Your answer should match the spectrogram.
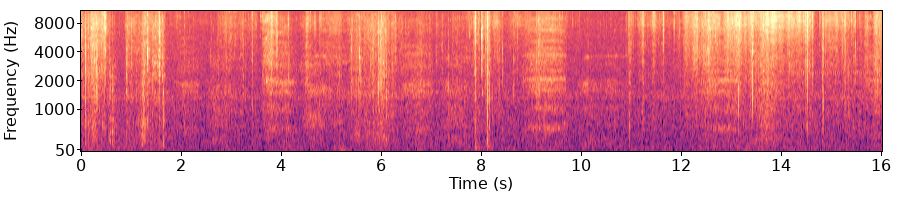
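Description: Paper and lace craft scraps being rummaged and handled on a table: faint rustling and crinkling with scattered small taps and clicks, and a longer stretch of rustling about three-quarters of the way through.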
